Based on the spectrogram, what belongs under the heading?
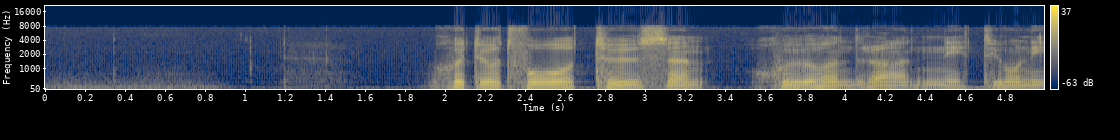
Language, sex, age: Swedish, male, 31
